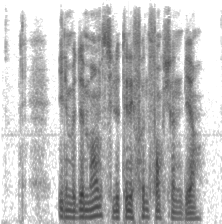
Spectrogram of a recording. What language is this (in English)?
French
